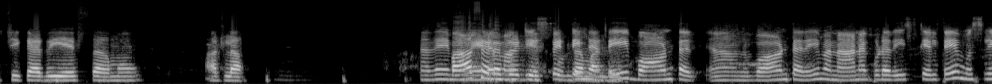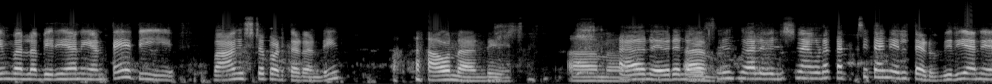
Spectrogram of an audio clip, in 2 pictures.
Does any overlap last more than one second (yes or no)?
yes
